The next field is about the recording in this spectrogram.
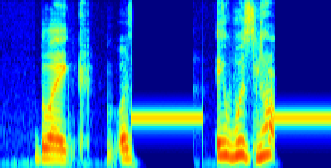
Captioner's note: beep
